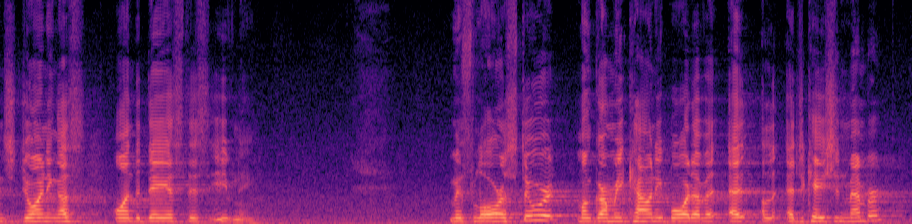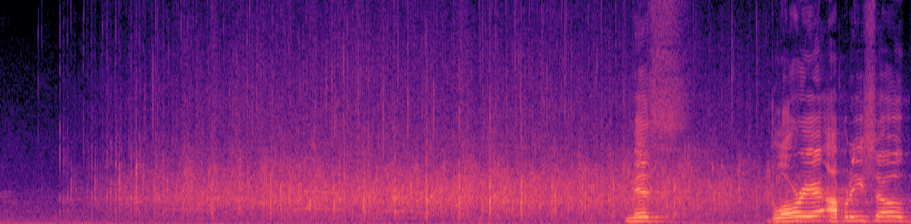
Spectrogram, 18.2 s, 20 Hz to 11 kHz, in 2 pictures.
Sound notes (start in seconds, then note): 13.5 applause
